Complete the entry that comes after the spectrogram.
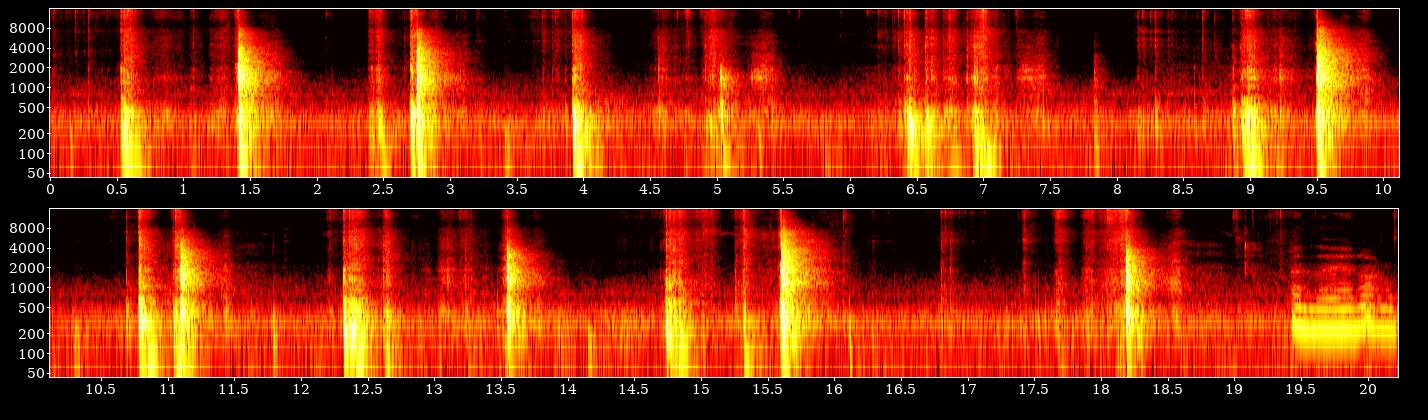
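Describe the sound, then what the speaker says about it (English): A knife slices through an ingredient on a cutting board while preparing Thai red curry, about fourteen crisp, separate cuts at an uneven pace, close and clear against a quiet background. "once it's cut in half, I'm going to slice it up into the root"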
